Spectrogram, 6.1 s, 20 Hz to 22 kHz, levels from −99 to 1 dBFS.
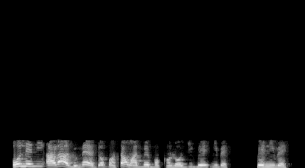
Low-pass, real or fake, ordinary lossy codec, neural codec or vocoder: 3.6 kHz; real; MP3, 32 kbps; none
